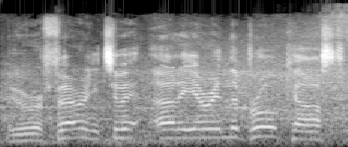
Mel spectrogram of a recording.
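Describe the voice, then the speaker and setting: A man giving live motorsport race commentary with an excitable, dramatic delivery. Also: high voice, quick pace, heavy background noise. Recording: engine roar and music behind. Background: race cars and broadcast music.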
